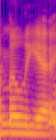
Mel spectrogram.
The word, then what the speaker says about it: Malia: Is it Malia Obama? Malia? Oh, yeah, Malia.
